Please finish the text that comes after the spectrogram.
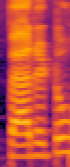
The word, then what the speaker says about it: Pareto: पहले तो जान यह कि जो पैर टो वर्ड का जो उच्चारण है जो प्रनंसीएशन है कहीं पर इसको पैरेटो बोला जाता कि कहीं पर परेटो बोला जाता और कहीं पर पावर टो भी बोला जाता है तो अलग-अलग तरीके से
